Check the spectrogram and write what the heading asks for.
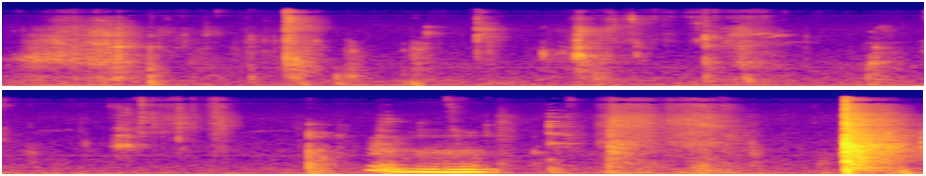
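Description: Wet mouth clicks and smacks of someone biting and sucking on a lemon wedge, with a short hum about two-thirds of the way through. Just before the end, one sharp knock as the squeezed lemon peel is dropped onto a ceramic plate.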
